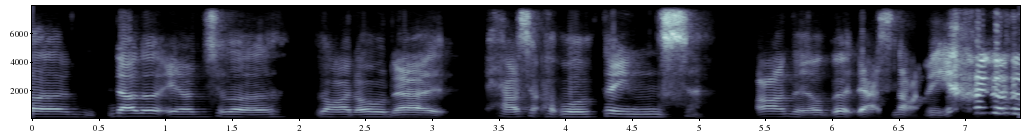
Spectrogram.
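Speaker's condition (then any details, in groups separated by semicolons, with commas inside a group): Mild cerebral palsy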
